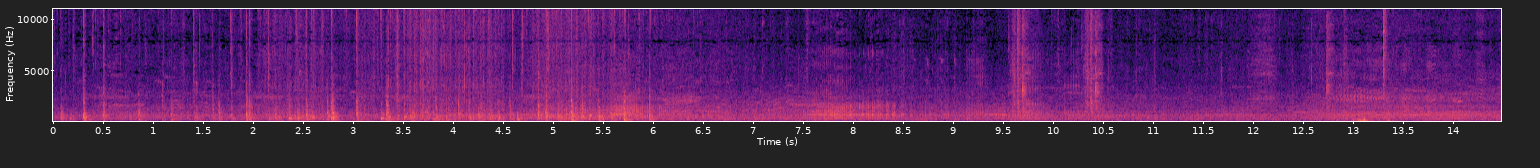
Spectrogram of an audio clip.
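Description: Seabird colony of Atlantic puffins and razorbills calling, low rough calls rising and falling over a noisy background, with many sharp clicks through the first half.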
